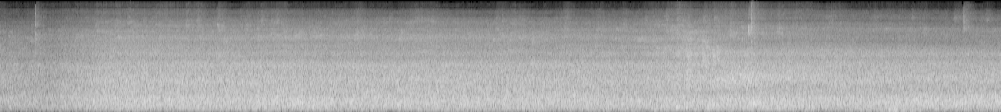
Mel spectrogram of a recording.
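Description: Otter Tail River water flowing steadily in early March, a dense continuous rushing wash that holds nearly constant and close for the whole stretch, with no voices.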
